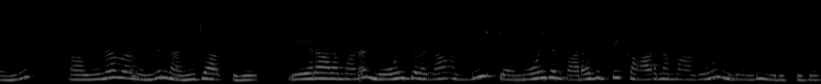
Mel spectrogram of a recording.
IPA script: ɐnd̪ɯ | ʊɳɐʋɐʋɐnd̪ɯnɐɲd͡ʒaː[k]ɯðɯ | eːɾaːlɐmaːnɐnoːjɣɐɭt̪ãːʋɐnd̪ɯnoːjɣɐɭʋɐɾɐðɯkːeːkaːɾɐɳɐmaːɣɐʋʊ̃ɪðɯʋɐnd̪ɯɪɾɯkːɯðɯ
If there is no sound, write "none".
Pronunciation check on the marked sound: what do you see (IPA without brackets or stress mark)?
k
